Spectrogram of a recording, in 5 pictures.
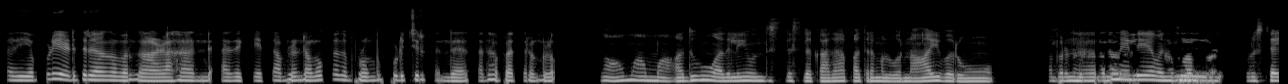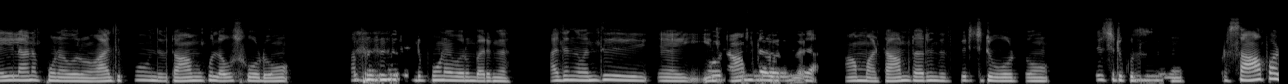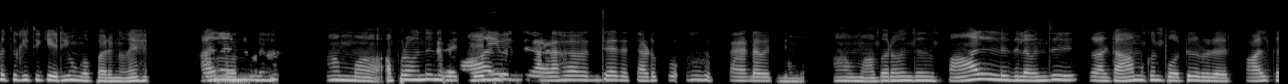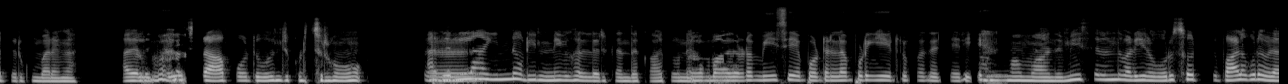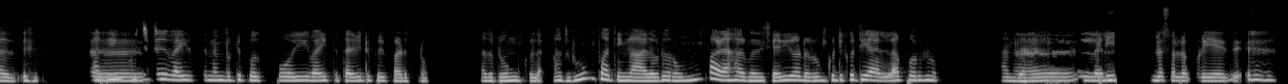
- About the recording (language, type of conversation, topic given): Tamil, podcast, உங்கள் சின்னப்போழத்தில் பார்த்த கார்ட்டூன்கள் பற்றிச் சொல்ல முடியுமா?
- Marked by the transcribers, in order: mechanical hum; drawn out: "ஆ"; in English: "ஸ்டைலான"; in English: "ளவுஸ்"; chuckle; static; tapping; other background noise; distorted speech; laughing while speaking: "ஆ"; chuckle; unintelligible speech; chuckle; unintelligible speech; in English: "ஸ்ட்ரா"; laughing while speaking: "ஆமா"; laughing while speaking: "குடிச்சுரும்"; drawn out: "ஆ"; in English: "கார்ட்டூனு"; chuckle; chuckle; drawn out: "ம்"; unintelligible speech; chuckle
